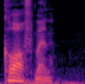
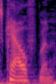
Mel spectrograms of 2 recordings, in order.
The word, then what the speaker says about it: Kaufman: Well, so Kaufman is how it ought to be pronounced in English. You know, A-U is aw. – Aw. – But in German... it's Kauf.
